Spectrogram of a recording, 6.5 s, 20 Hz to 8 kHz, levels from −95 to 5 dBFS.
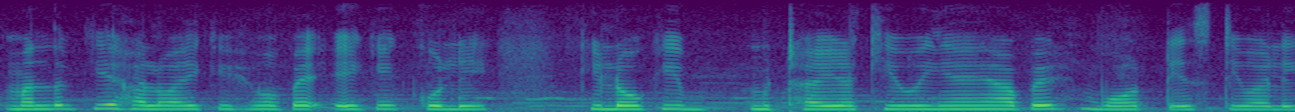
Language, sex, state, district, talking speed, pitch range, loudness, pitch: Hindi, female, Uttar Pradesh, Muzaffarnagar, 185 wpm, 245-260 Hz, -27 LUFS, 255 Hz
